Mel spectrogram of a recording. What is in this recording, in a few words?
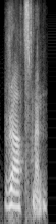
"raftsman", Indian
